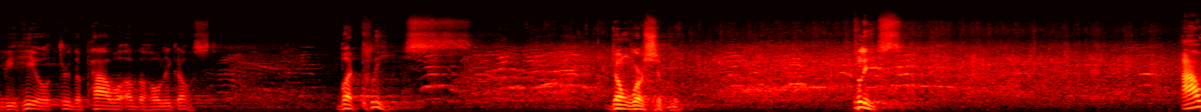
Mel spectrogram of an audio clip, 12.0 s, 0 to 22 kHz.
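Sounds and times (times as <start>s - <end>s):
congregation applauding: 4.6s - 12.0s.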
